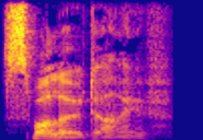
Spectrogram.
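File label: "swallow dive", British English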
